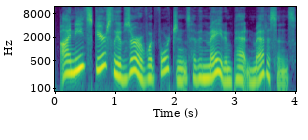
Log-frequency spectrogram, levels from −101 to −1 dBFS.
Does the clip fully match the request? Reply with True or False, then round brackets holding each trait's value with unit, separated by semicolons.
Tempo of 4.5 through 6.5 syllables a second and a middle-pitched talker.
False (5.7 syllables/s; 220 Hz)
